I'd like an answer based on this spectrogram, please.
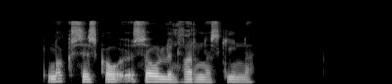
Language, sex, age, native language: Icelandic, male, 20-29, Icelandic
